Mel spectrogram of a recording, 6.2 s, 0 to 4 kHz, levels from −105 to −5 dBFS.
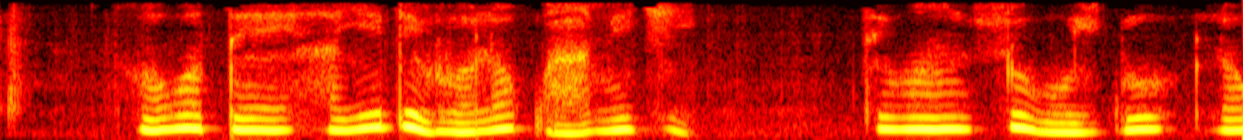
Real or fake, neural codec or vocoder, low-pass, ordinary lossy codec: real; none; 3.6 kHz; MP3, 32 kbps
